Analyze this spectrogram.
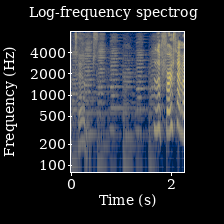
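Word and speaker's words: Thames: TS is no exception it sounds like the pronouncing the a as an e though when Celeste said that the answer lies on the old father's Embrace why did nobody correct me sooner I've been saying fames for the last seven episodes the father she was talking about was old father Temps this is the first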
